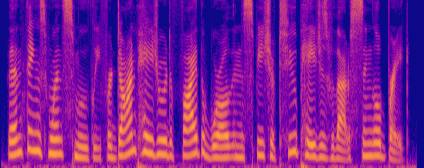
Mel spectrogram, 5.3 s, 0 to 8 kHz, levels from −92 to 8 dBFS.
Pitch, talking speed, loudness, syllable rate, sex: 225 Hz, 225 wpm, -19 LUFS, 5.3 syllables/s, female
